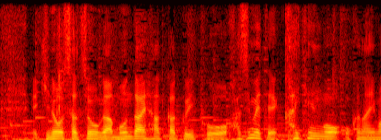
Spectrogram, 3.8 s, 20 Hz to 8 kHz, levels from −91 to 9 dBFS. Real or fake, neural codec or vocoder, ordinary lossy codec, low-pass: real; none; none; none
